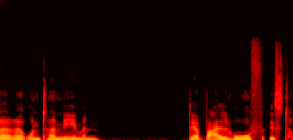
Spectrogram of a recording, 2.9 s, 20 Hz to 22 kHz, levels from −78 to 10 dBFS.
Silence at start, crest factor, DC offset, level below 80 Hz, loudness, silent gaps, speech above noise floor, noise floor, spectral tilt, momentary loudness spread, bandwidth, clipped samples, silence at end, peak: 0 s; 16 dB; under 0.1%; -56 dBFS; -28 LUFS; none; 38 dB; -66 dBFS; -6.5 dB/octave; 9 LU; 15.5 kHz; under 0.1%; 0 s; -14 dBFS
